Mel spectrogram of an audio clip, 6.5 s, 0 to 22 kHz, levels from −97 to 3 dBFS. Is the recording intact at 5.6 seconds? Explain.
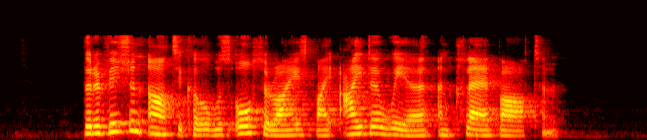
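Yes, the audio is intact at 5.6 seconds; the speech there carries only the usual character of the Bluetooth mSBC headset path, with nothing heard above about 7.7 kHz.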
